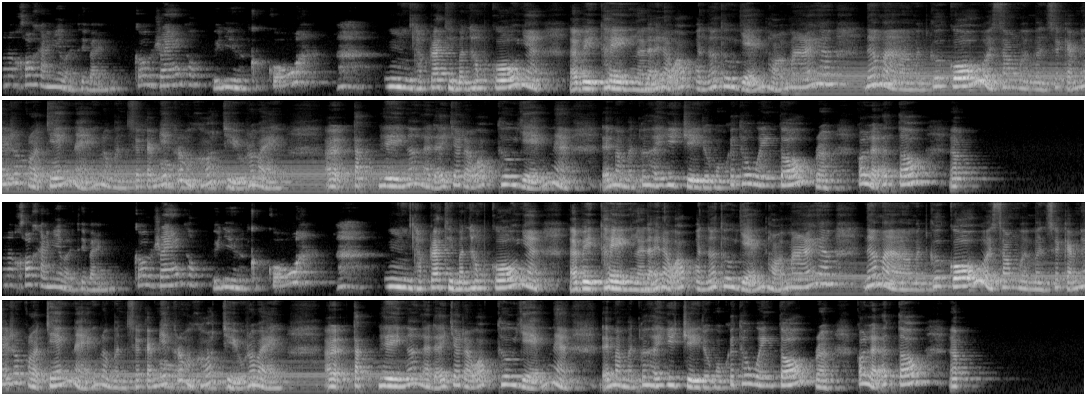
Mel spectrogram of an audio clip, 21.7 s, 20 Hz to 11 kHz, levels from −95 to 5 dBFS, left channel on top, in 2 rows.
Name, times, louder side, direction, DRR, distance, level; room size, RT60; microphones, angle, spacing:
voice 1, 0.0-3.7 4.6-4.8 6.4-6.6 12.4-13.2, right 1 dB, 75° right, 5 dB, 1.0 m, -33 dB
voice 2, 3.8-14.2 14.6-20.4, right 1 dB, 30° right, 4 dB, 0.8 m, -24 dB
Wind instrument woodwind instrument, 7.8-15.3, left 1 dB, 40° left, 0.3 m, -38 dB
6.7 x 3.8 x 5.2 m, 0.64 s
head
